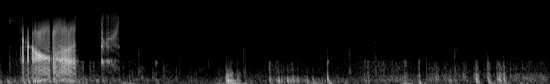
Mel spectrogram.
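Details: Huge stomach growling noises; borborygmi (bowel sounds).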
